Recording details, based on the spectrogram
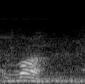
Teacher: व में दंतोष्ठ, यानी दांत से भी और ओष्ठ से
